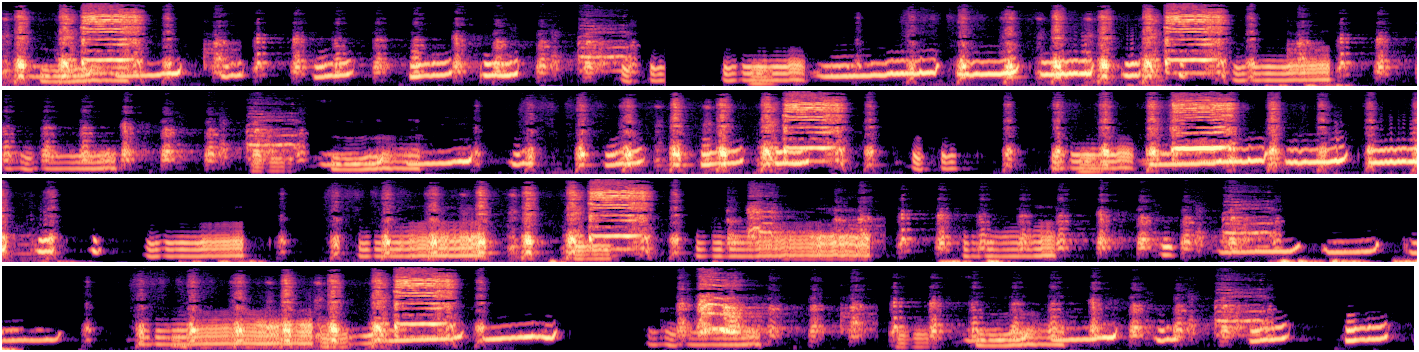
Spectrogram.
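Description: A large flock of hens and roosters clucking and calling together, many short overlapping clucks at once. It comes in stretches of a few seconds broken by brief silences.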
